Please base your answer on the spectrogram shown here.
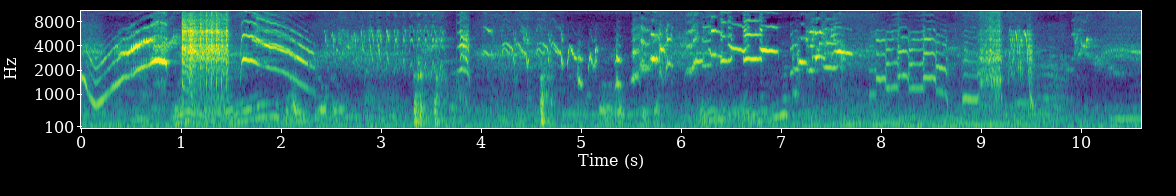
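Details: Black-winged starling singing energetically with unusual sounds: varied whistled slurs, rising and falling sweeps, harsh broadband rasping bursts and rapid stuttering notes, delivered in a busy, irregular stream with short pauses.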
